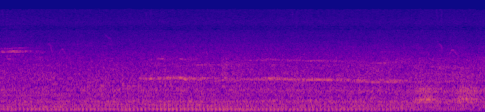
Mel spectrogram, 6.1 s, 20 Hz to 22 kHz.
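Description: EMD WDG-4 diesel locomotive approaching, its two-stroke V16 engine running as a steady low drone with a fast even pulse.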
